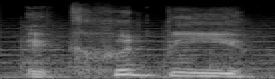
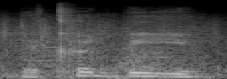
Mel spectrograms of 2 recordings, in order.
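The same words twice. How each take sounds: No difference in how they are said.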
